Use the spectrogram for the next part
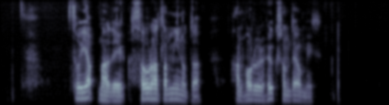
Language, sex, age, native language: Icelandic, male, 18-19, Icelandic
